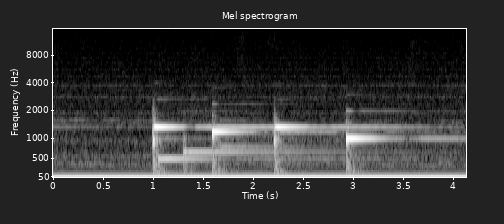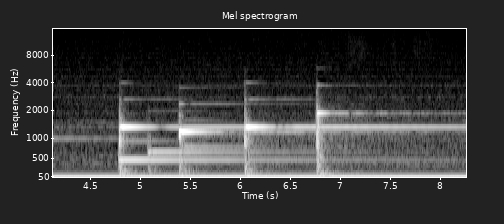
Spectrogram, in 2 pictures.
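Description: Slow, sparse background piano music. Single notes and chords are struck about every half second to second in two groups of four, with a pause of about two seconds between them, each note ringing on and fading.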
